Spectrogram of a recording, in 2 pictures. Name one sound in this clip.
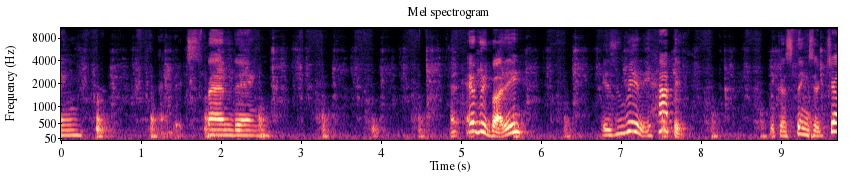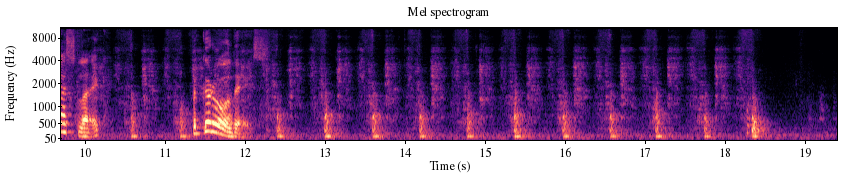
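A hand pump squeaks and hisses in quick, even strokes.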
